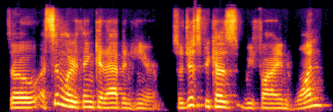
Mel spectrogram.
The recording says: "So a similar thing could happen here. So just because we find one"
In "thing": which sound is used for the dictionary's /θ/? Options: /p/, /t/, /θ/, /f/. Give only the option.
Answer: /θ/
